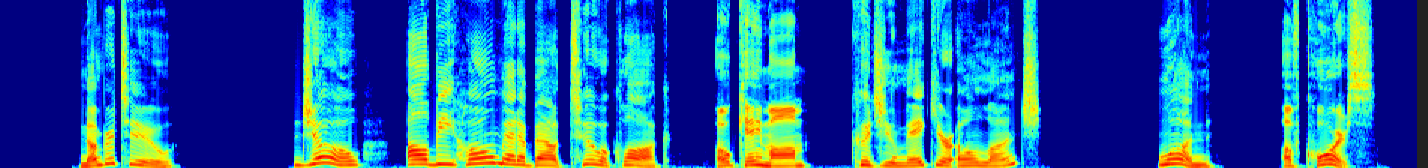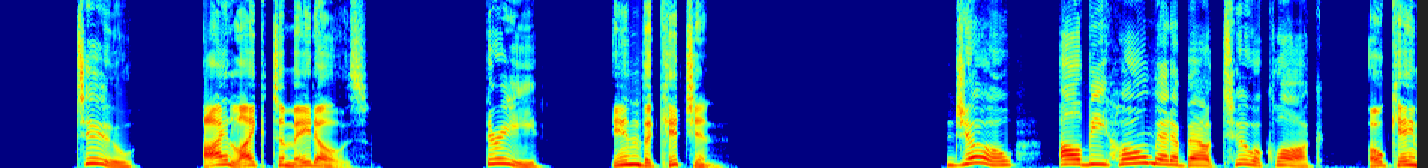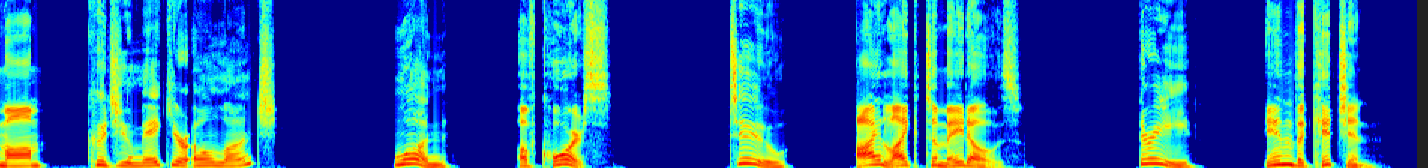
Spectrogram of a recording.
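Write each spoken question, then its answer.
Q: Could you make your own lunch?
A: 1: Of course.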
